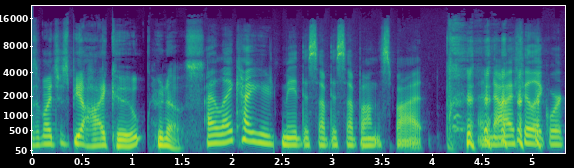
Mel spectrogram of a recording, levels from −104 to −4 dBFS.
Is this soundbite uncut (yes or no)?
no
